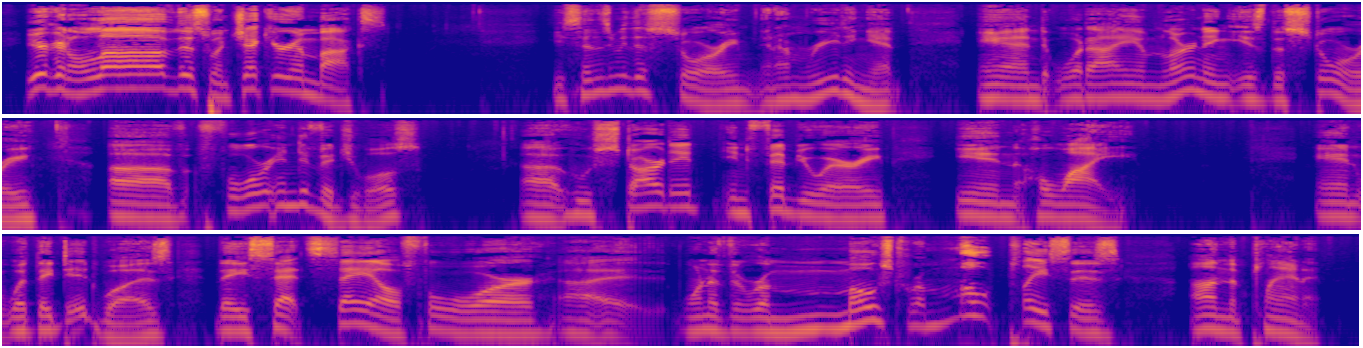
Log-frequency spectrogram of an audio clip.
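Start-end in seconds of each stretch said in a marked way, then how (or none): 0.1-1.9 high, mock yell, projected far. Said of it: "yells over to me".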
